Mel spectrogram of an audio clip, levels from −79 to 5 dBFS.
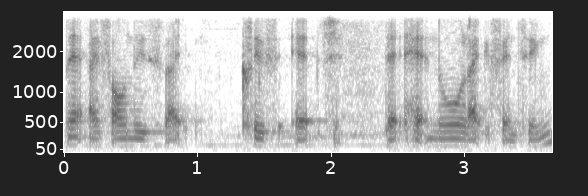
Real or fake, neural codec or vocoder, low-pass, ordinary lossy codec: real; none; 3.6 kHz; Opus, 32 kbps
